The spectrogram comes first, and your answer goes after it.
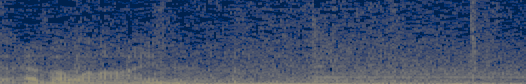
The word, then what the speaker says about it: Eveline: So Hugo's dead, so it is Eveline. I kept saying Evelyn earlier. So I kept saying her name wrong.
